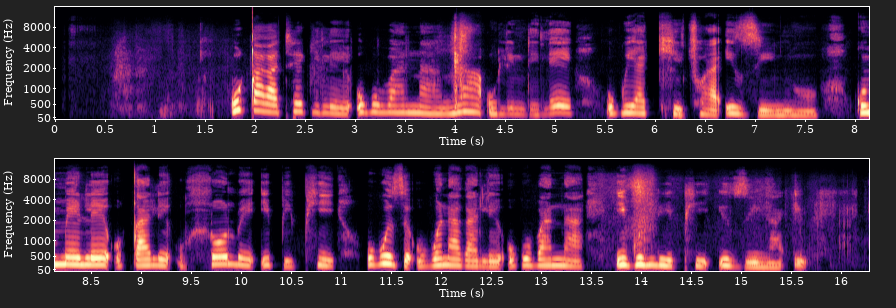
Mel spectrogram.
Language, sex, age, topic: North Ndebele, male, 50+, health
